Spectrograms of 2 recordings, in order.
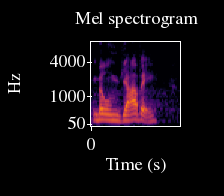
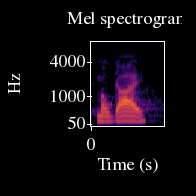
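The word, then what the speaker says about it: Milngavie: It's kind of, if you to read it kind of phonetically, it's like Milngavy, but we say Milngavy.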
